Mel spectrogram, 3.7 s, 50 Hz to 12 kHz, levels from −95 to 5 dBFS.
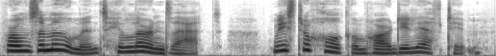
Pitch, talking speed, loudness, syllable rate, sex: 230 Hz, 175 wpm, -17 LUFS, 5.1 syllables/s, female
